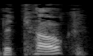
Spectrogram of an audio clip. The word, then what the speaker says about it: betok: based on the Hebrew term betok, and that is spelled B, and this is a very short E, it's a Shiva in the Hebrew, B-E-T-O-K, and means in the midst or among.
